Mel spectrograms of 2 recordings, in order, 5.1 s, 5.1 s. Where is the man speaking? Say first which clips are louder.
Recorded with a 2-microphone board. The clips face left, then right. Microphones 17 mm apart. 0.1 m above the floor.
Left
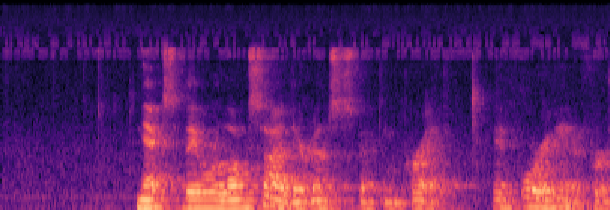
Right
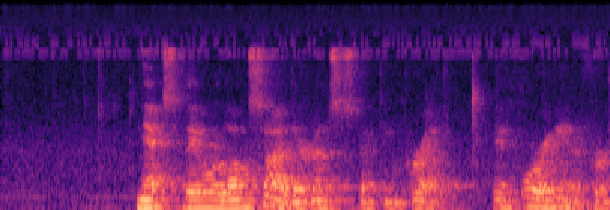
Left 2 dB; 20° left (ahead or behind), 1.8 m; by 5.1 s 30° left (ahead or behind), 5.5 m.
